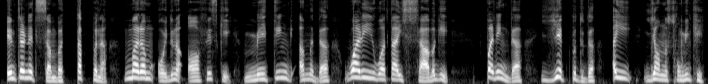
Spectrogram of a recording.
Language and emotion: Manipuri, angry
